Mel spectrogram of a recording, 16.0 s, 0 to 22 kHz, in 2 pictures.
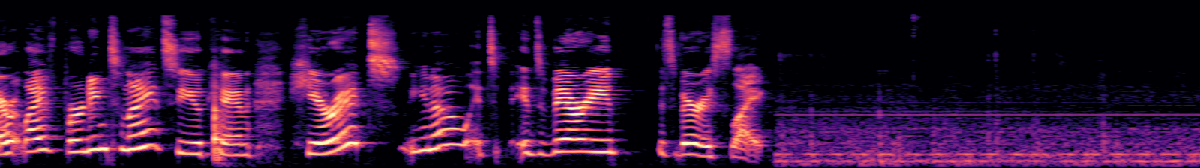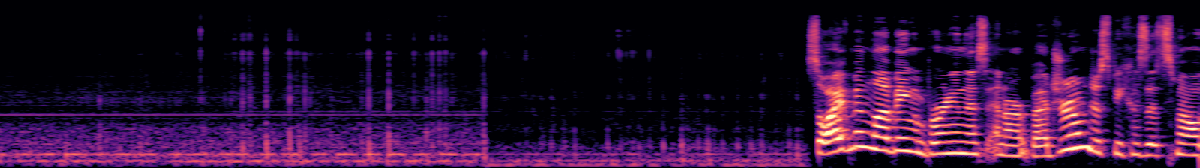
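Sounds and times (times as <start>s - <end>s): candle wick crackling: 5.2s - 13.4s.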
